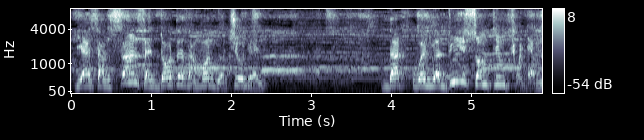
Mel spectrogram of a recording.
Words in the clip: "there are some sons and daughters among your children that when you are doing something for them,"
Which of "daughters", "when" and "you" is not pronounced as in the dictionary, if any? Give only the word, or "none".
daughters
